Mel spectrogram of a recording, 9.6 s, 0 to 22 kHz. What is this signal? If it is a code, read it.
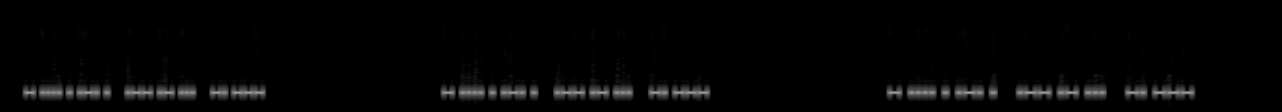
Morse code, heard as a keyed tone, about 50 wpm, 700 Hz. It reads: THERE WAS NO THERE WAS NO THERE WAS NO
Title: Speed-Racing - Sets of 3 Words 40wpm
